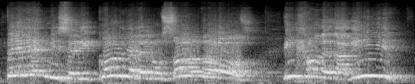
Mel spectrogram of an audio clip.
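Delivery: high, slow, drawn-out cry; exclaiming with enthusiasm. Acted. Blind men begging the son of David, high fervent cry. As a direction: cry it out with fervour, stretching the words. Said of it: "Así, con admiración, con entusiasmo".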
